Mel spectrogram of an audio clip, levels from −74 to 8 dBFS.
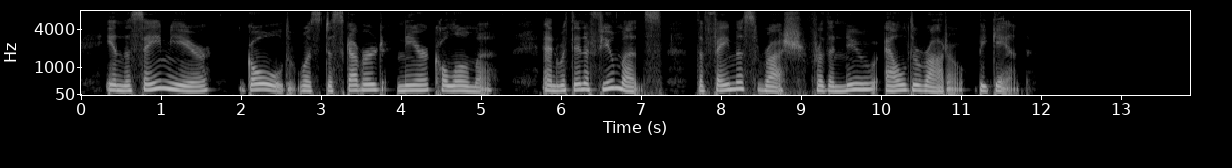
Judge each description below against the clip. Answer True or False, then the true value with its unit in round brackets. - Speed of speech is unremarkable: False (100 wpm)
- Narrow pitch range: False (3.1 semitones)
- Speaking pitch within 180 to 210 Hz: True (185 Hz)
